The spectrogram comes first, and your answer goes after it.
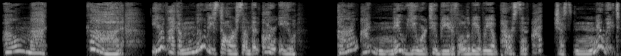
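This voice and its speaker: A woman voicing a bubbly, excitable Southern woman in her early thirties, with a Southern accent and a husky edge. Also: mid-range voice, moderate pace. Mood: excited. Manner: gushing, excitable, chatty.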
